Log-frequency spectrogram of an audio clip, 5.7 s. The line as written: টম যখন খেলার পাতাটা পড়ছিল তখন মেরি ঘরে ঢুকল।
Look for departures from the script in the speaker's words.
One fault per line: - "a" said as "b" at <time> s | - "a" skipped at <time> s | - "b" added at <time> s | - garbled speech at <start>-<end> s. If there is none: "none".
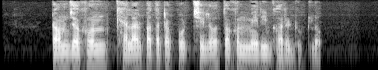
none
